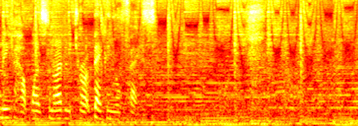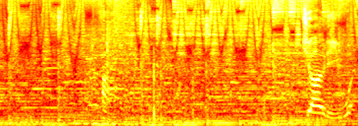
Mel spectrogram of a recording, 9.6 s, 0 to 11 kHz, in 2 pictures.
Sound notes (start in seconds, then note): 3.3 John sniffs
